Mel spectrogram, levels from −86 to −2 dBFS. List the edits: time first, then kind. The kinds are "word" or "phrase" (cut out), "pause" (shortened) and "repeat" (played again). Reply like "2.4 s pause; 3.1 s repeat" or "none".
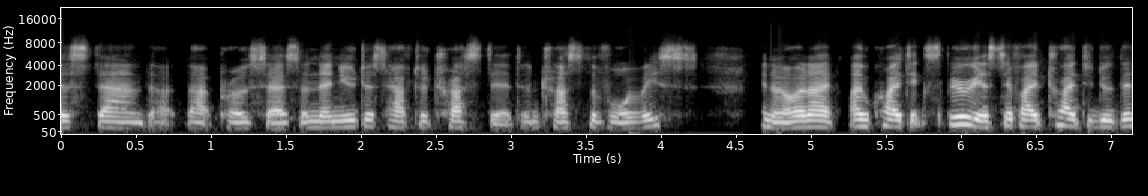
5.2 s pause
